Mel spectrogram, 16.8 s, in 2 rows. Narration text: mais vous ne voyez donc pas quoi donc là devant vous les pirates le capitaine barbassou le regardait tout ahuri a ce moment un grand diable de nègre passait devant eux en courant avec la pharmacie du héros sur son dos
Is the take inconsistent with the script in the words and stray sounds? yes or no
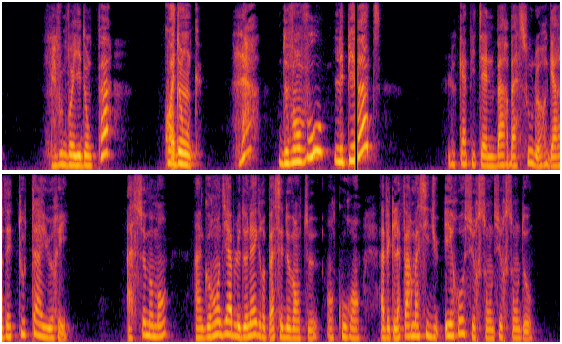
yes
